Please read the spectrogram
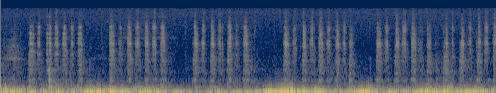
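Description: A coin scratching the coating off a lottery scratch-off ticket in fast repeated strokes, in several runs with short pauses between.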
